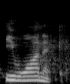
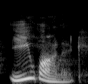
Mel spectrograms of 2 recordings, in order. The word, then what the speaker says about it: Ewanuick: okay yeah how do i say it uh iwanic iwonic you want it i know it's like it's spelt like you in yeah like if you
